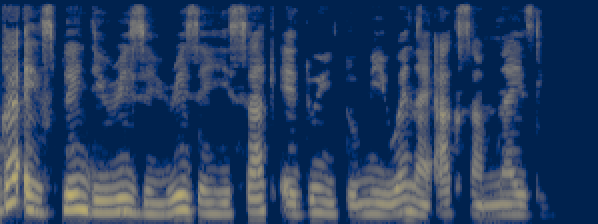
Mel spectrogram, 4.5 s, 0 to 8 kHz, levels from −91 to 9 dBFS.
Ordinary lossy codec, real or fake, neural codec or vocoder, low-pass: none; real; none; 7.2 kHz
